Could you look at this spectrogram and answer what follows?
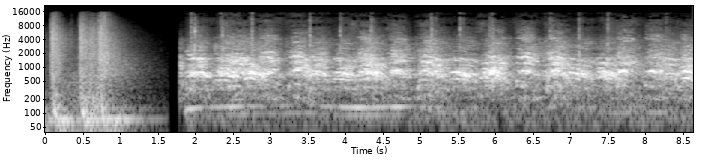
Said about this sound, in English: Ah yes, who could forget the near simultaneous chanting from the crowds of Trump supporters, some saying to stop the count and others saying that we needed to count the votes.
